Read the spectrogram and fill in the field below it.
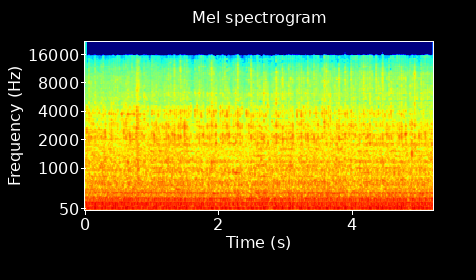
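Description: An automatic car's engine idling in the Dominican Republic, a steady, loud, close mechanical hum and rumble with an even throb that never changes for the whole stretch, alone without talk.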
